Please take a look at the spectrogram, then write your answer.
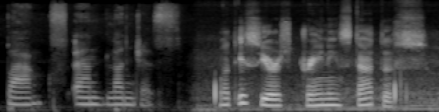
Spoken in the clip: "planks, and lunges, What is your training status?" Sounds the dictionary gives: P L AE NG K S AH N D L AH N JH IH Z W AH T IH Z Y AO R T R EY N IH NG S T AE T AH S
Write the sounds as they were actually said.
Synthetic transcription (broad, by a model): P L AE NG K S AH N D L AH N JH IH S W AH T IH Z Y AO R T R EY N IH NG S T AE T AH S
